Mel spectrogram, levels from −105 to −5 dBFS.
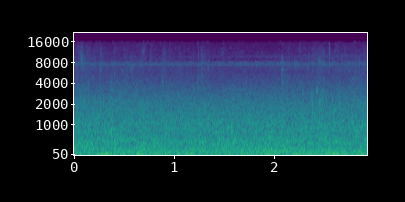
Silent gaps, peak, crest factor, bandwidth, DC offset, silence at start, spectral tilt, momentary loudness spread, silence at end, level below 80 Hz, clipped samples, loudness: none; -28 dBFS; 12 dB; 16 kHz; under 0.1%; 0 s; -6.5 dB/octave; 1 LU; 0 s; -46 dBFS; under 0.1%; -42 LUFS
